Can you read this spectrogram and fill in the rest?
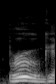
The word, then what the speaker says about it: brogue: Amalia starts off by imitating Penance's Bruges accent. Bruges is the right word, right? I'm pronouncing that right. That's a Irish, Scottish Bruges. That's what Brogue. – She's got. Brogue. There you go.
